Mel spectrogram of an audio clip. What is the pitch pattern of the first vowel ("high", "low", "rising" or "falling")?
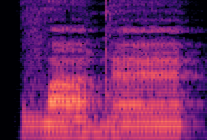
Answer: falling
